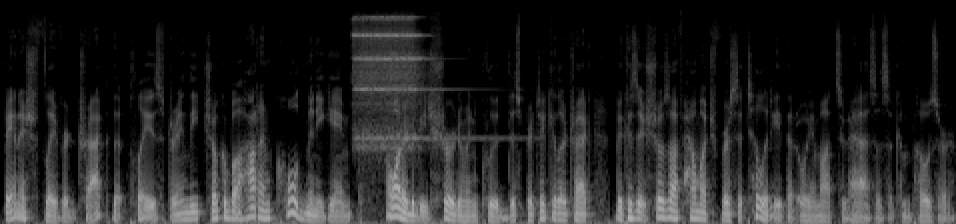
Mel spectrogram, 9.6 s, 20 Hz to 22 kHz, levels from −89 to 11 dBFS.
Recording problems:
muffled; slightly; fading above 1 kHz
doorbell; noticeable; at 3.5 s; peak 2 dB below the speech

